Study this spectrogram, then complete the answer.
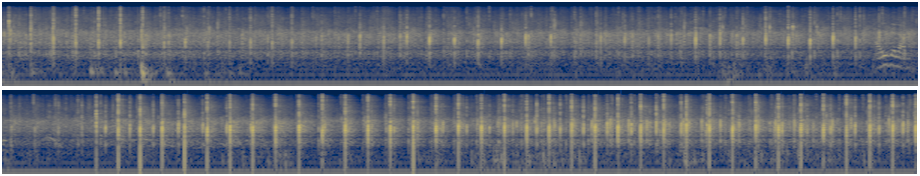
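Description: A crowd applauds steadily in a large room, with close rhythmic claps growing louder.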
